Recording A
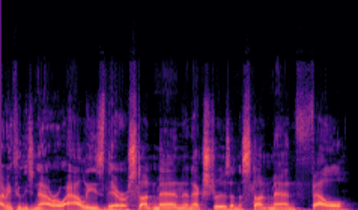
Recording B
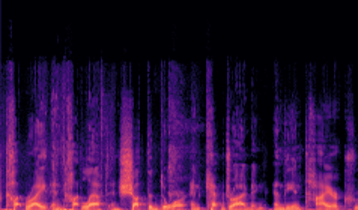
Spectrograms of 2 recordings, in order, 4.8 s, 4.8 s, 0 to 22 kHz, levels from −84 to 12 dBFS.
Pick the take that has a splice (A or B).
A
